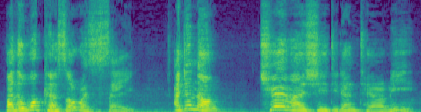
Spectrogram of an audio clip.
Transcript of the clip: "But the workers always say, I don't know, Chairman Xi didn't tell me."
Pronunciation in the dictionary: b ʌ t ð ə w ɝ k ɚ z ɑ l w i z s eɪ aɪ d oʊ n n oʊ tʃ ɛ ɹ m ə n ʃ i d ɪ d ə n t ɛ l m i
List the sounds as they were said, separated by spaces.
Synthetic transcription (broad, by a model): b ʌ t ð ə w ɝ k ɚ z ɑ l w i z s eɪ aɪ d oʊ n n oʊ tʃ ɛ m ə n ʃ i d ɪ d ə n t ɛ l m i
